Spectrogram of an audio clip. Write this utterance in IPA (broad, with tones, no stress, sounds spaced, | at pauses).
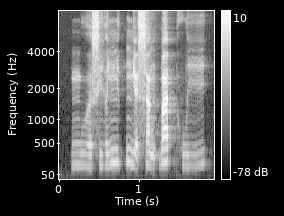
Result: m u˨˩ ə̯ s i˨˦ ə̯ ɲ ɨ˦˥ k̚ ɲ ɛ̰˧˨ s a̰˧˨ ŋ ɓ a˦˥ t̚ h w i˨˦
